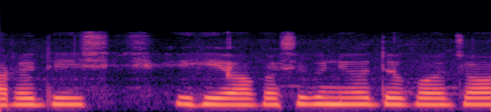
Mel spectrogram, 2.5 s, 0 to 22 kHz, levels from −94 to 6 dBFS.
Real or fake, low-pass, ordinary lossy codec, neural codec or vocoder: real; none; none; none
